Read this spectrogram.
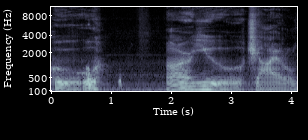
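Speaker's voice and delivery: very slow, deep, grumpy creature voice. Narrating a scene to the listener, the speaker voices the bird in a deep, grumpy voice. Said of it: "It echoes in a deep, grumpy voice".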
